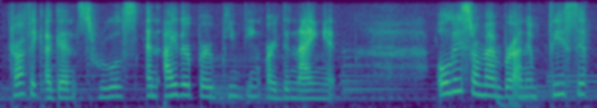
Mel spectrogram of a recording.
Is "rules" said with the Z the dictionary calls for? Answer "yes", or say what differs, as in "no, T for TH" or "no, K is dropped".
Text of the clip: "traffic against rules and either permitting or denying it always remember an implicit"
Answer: no, S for Z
